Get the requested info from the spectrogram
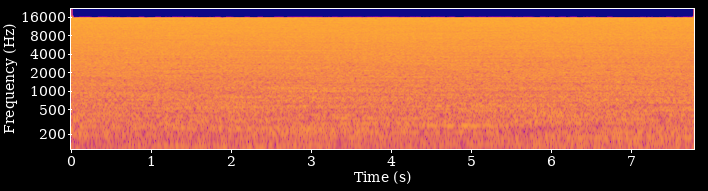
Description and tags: Channel Noise
Noise from TV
